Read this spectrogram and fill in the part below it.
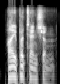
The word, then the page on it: hypertension: British English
